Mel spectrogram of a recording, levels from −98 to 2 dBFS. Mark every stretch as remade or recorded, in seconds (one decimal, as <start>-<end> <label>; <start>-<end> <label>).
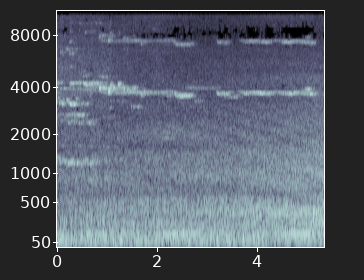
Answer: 0.0-5.4 recorded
